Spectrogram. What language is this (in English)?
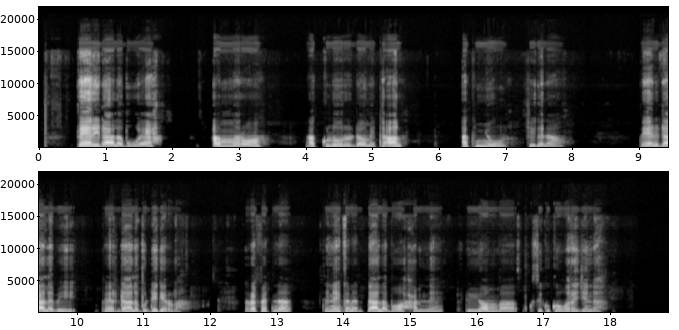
Wolof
